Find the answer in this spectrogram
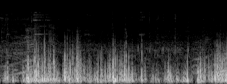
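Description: A crowd of people talking at once close by, several voices overlapping in continuous chatter.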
